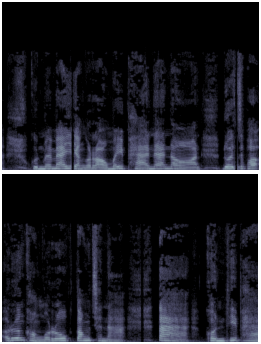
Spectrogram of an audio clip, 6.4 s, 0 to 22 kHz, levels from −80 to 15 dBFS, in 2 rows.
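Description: Pieces of this speech encoded separately were joined without trimming encoder delay and end padding, so a gap at a join of encoded pieces opens every 2 s: about 45 ms at 0.86 s, then 40 ms at 2.90 s and 4.94 s. Each is a brief silence with smeared edges, after which the sound resumes where it stopped.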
